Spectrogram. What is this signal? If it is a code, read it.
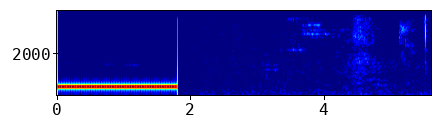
Ringback tone (North America), 440 + 480 Hz.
